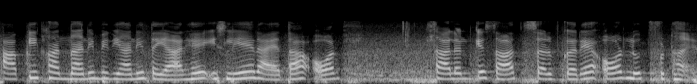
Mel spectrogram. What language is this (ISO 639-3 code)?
urd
